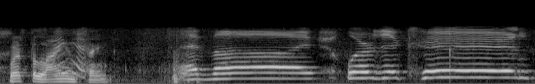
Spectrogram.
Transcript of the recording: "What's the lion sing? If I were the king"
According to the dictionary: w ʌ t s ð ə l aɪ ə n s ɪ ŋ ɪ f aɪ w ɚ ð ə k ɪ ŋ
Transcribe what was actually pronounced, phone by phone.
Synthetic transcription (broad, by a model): w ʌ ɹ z ð ə l aɪ ə n θ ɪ ŋ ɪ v aɪ w ɚ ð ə k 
